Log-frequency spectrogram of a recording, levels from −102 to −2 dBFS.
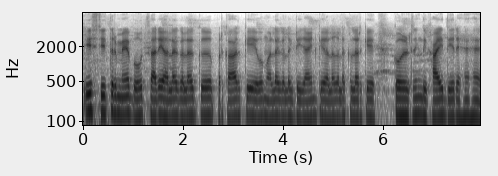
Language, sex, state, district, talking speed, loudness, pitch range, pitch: Hindi, male, Jharkhand, Deoghar, 175 wpm, -19 LUFS, 115-125 Hz, 120 Hz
